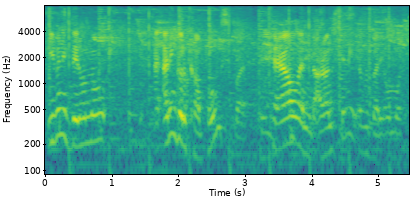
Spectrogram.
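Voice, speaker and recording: A man's voice: sits high, animated, fast. Upbeat Somali man over music. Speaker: interviewee. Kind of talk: unscripted interview answers.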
